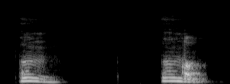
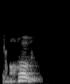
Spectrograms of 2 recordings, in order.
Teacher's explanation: aspirated, with air coming out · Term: aspirated consonant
